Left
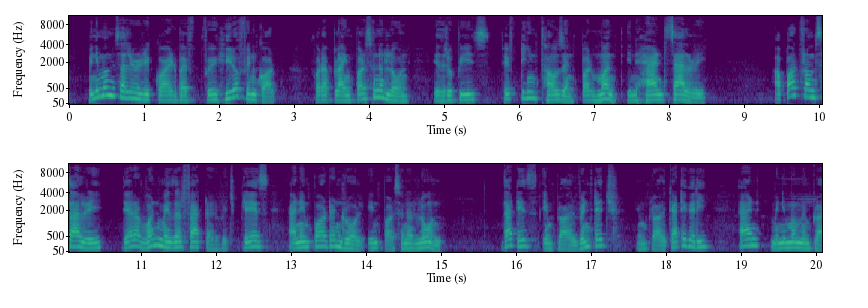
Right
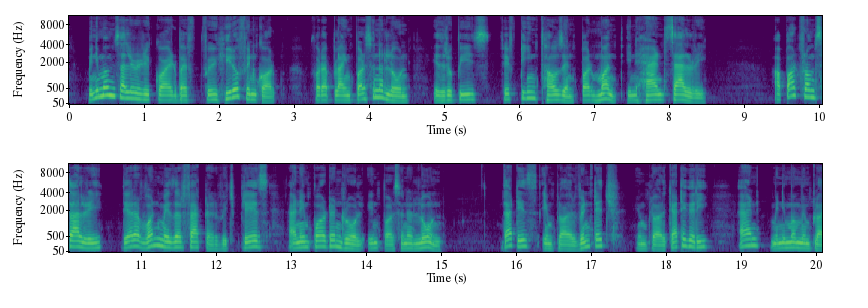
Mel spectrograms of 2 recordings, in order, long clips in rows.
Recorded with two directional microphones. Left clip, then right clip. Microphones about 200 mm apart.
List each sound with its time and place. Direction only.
0.3 s speech: 45° right (ahead or behind)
